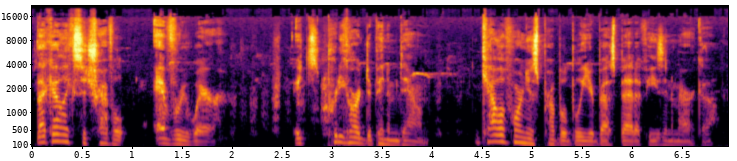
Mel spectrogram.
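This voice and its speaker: A man's voice: mid-range voice, animated, brisk, a bit bright, a little hiss or hum, lightly acted. A man playing an easygoing park guide in an audio drama, explaining things in a casual, conversational manner. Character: Sam, easygoing male park guide to cryptids.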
